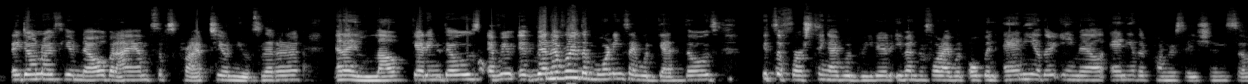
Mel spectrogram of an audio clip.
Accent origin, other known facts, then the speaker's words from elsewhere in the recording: India; I'm from India.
